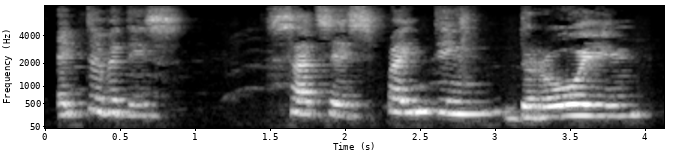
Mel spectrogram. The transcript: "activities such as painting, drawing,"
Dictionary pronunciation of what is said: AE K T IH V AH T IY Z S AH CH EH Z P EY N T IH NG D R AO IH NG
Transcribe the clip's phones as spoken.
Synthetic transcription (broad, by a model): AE K T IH V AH T IY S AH S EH S P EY N T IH NG D R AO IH NG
